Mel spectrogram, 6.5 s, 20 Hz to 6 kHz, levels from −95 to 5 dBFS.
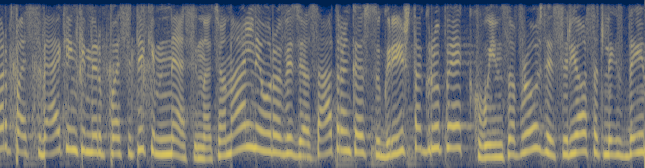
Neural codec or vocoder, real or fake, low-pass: none; real; 5.4 kHz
